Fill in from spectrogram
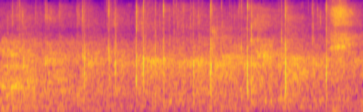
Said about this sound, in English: And after the shortest and fastest sermon I've ever done in my life. Just a clap.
